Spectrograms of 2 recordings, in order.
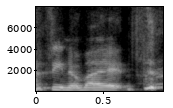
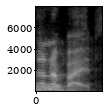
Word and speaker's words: Cenobites: Cenobites. Cenobites? Oh. But I want to spell it with a Y. I say Cenobites because Kino.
